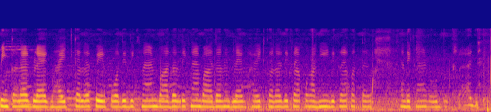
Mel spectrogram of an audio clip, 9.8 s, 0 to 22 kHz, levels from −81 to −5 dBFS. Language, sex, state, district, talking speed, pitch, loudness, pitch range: Hindi, female, Bihar, Purnia, 215 wpm, 200 Hz, -16 LUFS, 195-205 Hz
